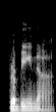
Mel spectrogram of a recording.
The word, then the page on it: verbena: American English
